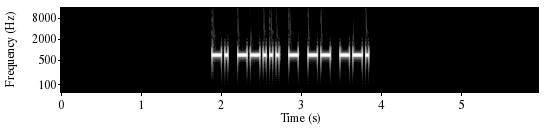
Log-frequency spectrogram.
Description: Morse code, heard as a keyed tone, about 30 wpm, 700 Hz. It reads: N7TMG
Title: USA Call Signs - 5 Characters - Repeated 3x - 30wpm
